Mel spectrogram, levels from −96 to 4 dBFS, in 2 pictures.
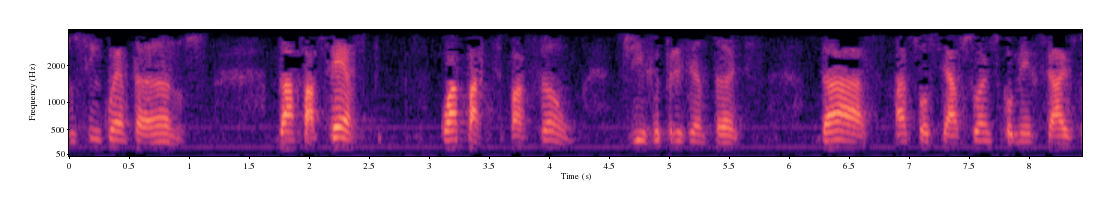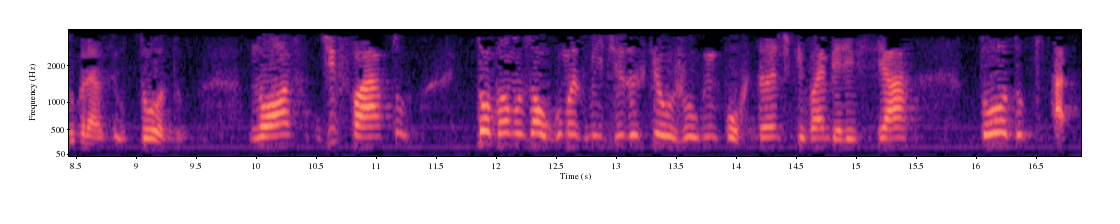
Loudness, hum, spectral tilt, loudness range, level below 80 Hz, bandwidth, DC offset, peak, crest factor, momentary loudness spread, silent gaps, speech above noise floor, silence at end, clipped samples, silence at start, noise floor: -26 LUFS; none; -7.5 dB/octave; 4 LU; -90 dBFS; 3.8 kHz; under 0.1%; -6 dBFS; 20 dB; 12 LU; none; 34 dB; 0.1 s; under 0.1%; 0 s; -60 dBFS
